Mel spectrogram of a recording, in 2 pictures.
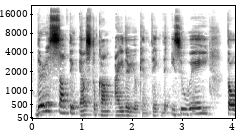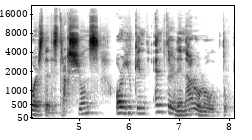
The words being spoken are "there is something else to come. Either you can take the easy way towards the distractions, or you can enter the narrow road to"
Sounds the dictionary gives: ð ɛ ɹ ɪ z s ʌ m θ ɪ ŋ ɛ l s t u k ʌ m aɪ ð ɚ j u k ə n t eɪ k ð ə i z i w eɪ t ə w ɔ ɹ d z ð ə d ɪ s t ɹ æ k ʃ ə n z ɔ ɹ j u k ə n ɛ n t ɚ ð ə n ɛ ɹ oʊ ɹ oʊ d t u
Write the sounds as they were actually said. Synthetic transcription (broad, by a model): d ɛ ɹ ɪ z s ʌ m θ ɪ ŋ ɛ l s t u k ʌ m aɪ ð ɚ j u k ə n t eɪ k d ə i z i w eɪ t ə w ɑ ɹ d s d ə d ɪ s t ɹ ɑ k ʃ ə n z ɔ ɹ j u k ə n ɛ n t ɚ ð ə n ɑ ɹ oʊ ɹ oʊ d t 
